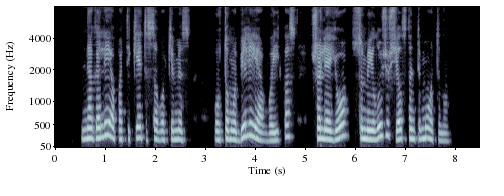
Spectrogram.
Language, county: Lithuanian, Šiauliai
